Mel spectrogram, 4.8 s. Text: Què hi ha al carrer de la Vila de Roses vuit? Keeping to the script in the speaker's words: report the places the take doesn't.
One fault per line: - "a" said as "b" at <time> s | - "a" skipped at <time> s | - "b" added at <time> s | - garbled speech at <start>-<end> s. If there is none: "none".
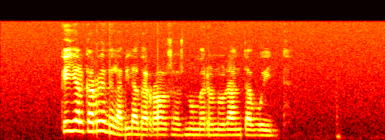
- "número noranta" added at 2.4 s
